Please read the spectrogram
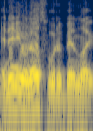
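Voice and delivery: ordinary talk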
